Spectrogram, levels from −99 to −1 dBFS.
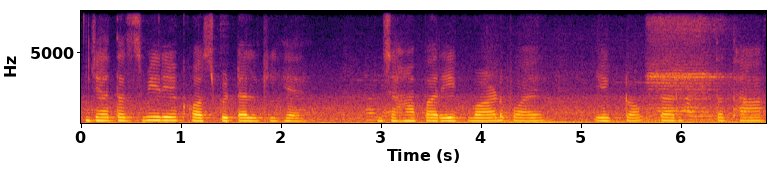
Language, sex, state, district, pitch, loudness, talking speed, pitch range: Hindi, female, Chhattisgarh, Raipur, 215 Hz, -17 LUFS, 120 wpm, 195-225 Hz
